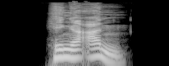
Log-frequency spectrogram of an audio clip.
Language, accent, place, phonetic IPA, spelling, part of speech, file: German, Germany, Berlin, [ˌhɪŋə ˈan], hinge an, verb, De-hinge an.ogg
- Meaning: first/third-person singular subjunctive II of anhängen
